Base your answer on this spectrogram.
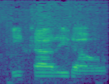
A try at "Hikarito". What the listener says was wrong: You're like Rito. You're like trying to roll the R. It's Rito. Maybe it's Hikarito.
